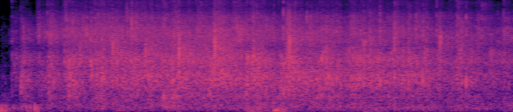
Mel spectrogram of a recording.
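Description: Steady applause from an audience for three people, a dense wash of many hands clapping at once, sustained at an even level for several seconds.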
